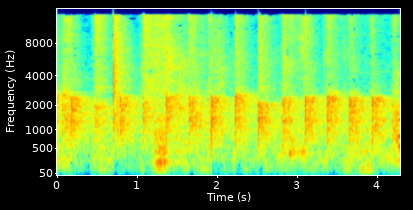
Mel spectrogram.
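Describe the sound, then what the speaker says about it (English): A class claps together in a rhythmic, evenly spaced beat, roughly two or three claps per second, close and moderately loud, with no talk over it. "let's do a round of applause"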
